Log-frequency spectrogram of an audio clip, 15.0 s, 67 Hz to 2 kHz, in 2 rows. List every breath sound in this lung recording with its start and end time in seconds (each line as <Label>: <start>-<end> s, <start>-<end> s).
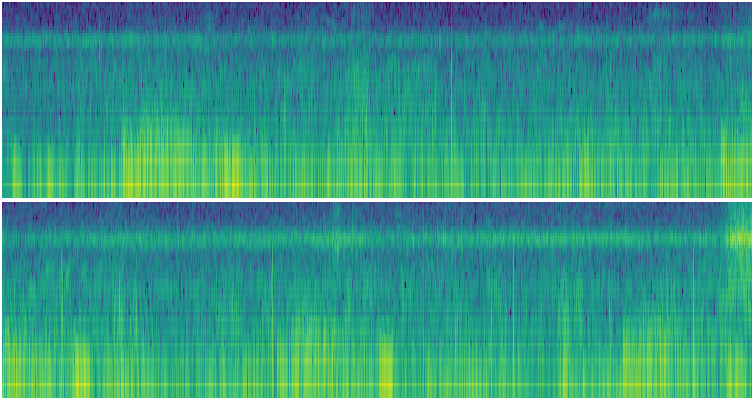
Inhalation: 0.99-2.00 s, 7.09-8.05 s, 10.12-11.36 s
Exhalation: 2.01-2.96 s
